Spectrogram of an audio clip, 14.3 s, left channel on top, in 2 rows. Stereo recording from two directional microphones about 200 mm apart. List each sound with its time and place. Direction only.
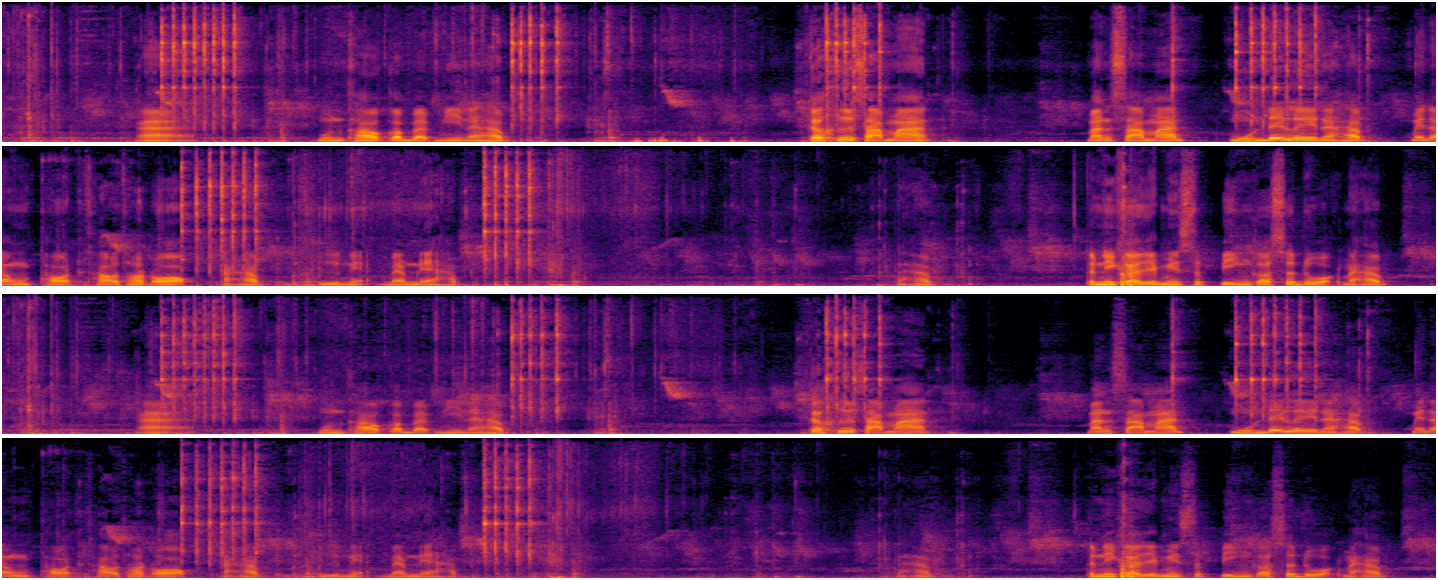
0.6 s mechanisms: 25° left (ahead or behind)
1.5 s speech: 25° left (ahead or behind)
4.0 s speech: 25° left (ahead or behind)
11.6 s a sound: 25° left (ahead or behind)
12.5 s speech: 25° left (ahead or behind)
